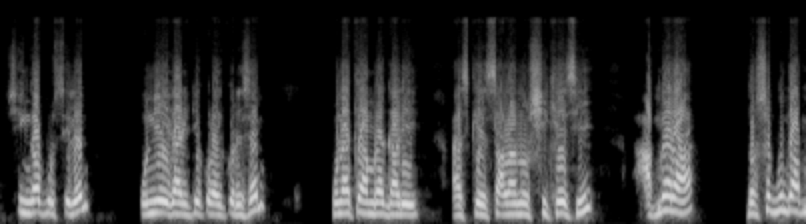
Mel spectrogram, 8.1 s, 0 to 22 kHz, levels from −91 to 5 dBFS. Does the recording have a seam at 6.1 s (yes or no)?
no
